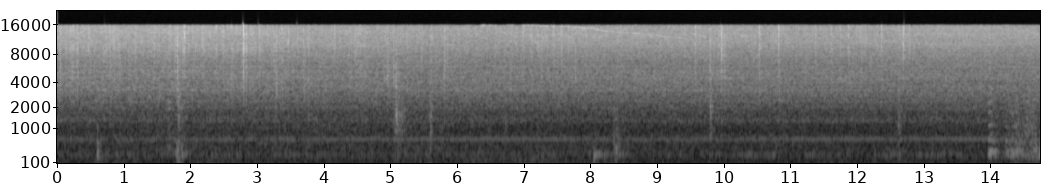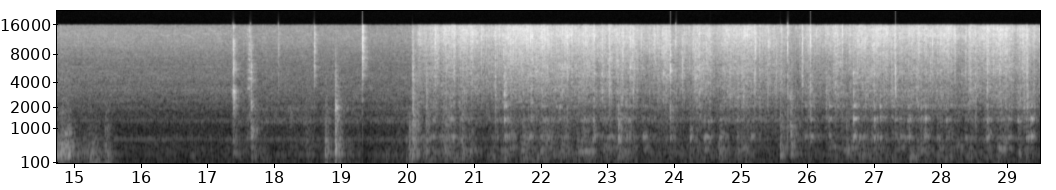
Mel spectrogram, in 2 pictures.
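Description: Potato chunks frying in oil in a nonstick pot, a soft steady sizzle. Several sharp knocks come past the middle. Then chopsticks stir the potatoes with mentaiko, and the sizzle turns much louder with the clatter of stirring for the last third.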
